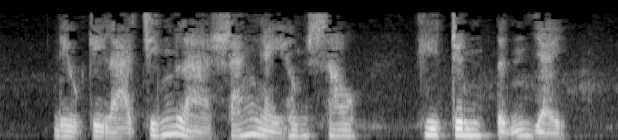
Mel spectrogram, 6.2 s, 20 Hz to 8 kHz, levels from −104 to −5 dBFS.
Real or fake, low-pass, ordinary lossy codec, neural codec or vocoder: real; 7.2 kHz; MP3, 24 kbps; none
